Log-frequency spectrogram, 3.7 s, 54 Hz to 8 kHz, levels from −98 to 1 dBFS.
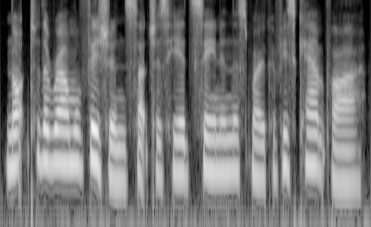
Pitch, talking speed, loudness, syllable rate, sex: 190 Hz, 290 wpm, -19 LUFS, 5.7 syllables/s, female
